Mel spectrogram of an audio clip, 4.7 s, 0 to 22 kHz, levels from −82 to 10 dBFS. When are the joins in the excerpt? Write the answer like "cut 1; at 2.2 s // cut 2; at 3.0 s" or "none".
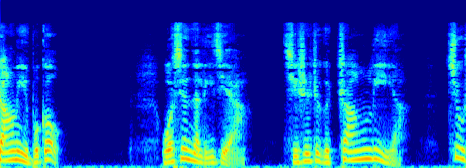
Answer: none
